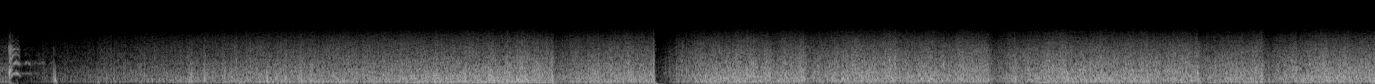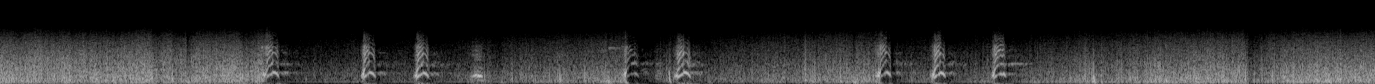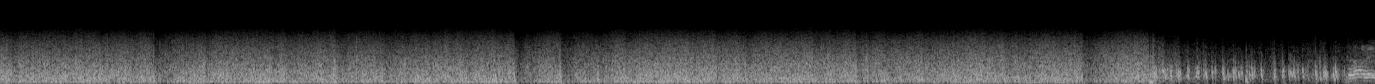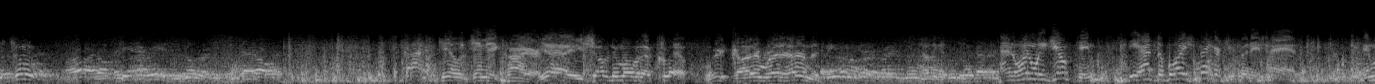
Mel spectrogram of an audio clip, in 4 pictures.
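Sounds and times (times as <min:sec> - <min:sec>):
dog barking in sharp yelps: 0:00.1 - 0:00.4, 0:16.4 - 0:16.8, 0:17.4 - 0:18.6, 0:20.0 - 0:20.8, 0:22.5 - 0:24.0.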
